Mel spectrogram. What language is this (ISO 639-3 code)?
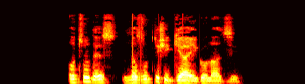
lzz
